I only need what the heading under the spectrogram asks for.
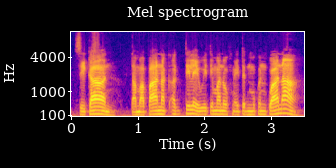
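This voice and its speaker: An actor playing a nosy villager, questioning and teasing in a radio drama. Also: male voice, medium pitch, fairly quick, pushed and bright, highs cut off, close to an everyday voice. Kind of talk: Filipino radio drama acting.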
